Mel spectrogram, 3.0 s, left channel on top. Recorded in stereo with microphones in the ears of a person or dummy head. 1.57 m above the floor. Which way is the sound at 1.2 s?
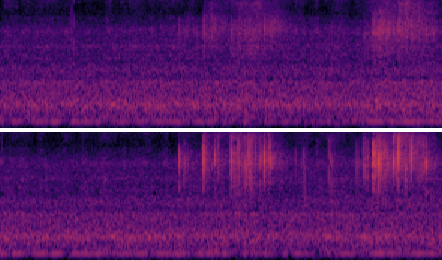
50° right (ahead or behind).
